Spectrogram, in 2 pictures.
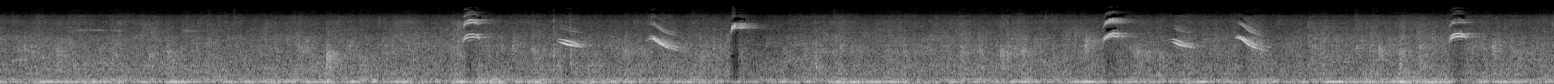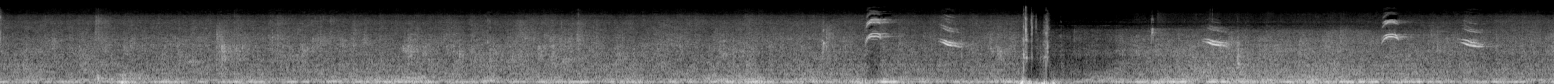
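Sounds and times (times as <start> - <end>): rushing water: 0.0 - 31.0
bird singing clear whistles: 4.6 - 4.9, 5.6 - 5.9, 6.5 - 7.6, 11.0 - 12.7, 14.5 - 14.8, 24.2 - 25.2, 27.6 - 27.8, 29.4 - 30.5.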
